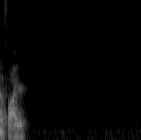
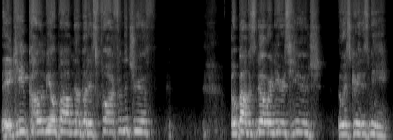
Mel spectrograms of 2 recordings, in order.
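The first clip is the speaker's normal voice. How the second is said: much higher, louder put-on braggart voice; over-the-top blustering politician, pitched up and loud; boastful politician impression; 12 semitones higher, 7 dB louder than usual. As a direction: brag like a pompous president on a podium. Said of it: "your impressions are O M G".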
